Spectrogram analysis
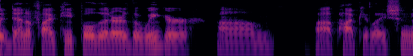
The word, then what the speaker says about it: Uyghur: So it's pronounced Uyghur, I believe, and it starts with a U. Um, so it's a little counterintuitive to those of us in the West, but Mm, they're a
